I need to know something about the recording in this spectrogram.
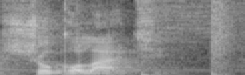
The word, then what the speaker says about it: chocolat: Chocolate. Chocolat. Chocolat, você não pronuncia a letra T.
